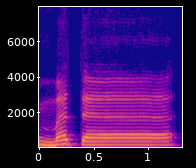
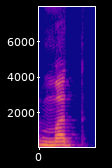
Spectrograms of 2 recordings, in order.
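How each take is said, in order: First: The word ends with a long a vowel. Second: The word ends on the bare consonant t. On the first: The speaker calls it right. "So it will be mata" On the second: The speaker calls it wrong. "not mat"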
